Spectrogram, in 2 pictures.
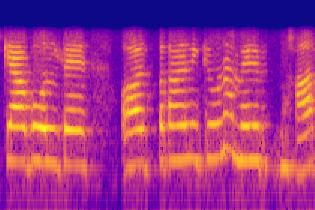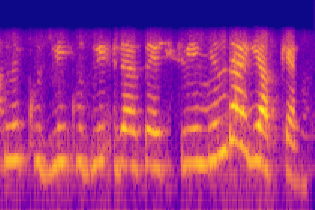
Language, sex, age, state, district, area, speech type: Hindi, female, 18-30, Uttar Pradesh, Mau, rural, conversation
